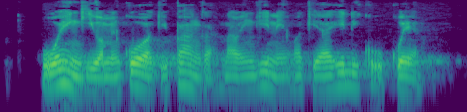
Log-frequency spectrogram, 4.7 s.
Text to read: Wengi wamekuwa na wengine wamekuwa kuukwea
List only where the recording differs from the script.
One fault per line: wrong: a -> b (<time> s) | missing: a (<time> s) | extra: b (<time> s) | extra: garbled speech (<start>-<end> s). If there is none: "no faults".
extra: wakipanga (1.5 s)
wrong: wamekuwa -> wakiahidi (2.9 s)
